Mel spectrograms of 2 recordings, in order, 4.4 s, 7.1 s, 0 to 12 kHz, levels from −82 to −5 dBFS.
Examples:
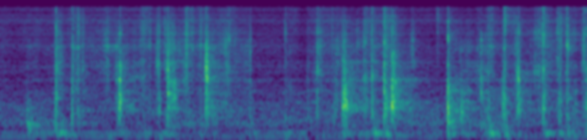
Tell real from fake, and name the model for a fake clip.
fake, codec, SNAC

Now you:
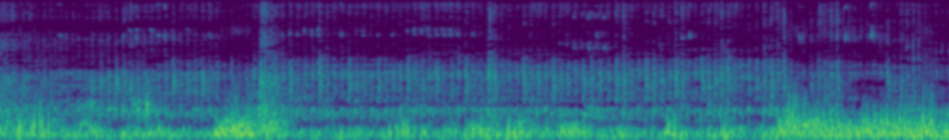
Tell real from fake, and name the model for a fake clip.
real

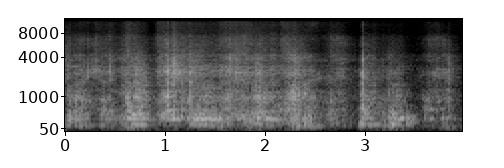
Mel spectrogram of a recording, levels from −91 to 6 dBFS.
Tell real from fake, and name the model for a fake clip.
fake, codec, SNAC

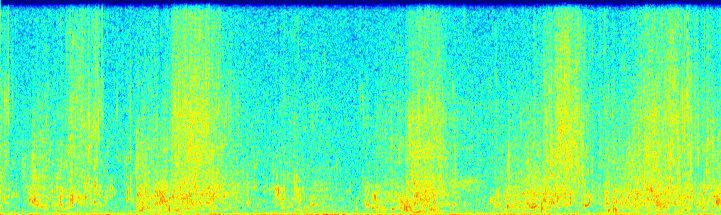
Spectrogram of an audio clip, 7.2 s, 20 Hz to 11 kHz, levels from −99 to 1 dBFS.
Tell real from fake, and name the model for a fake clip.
real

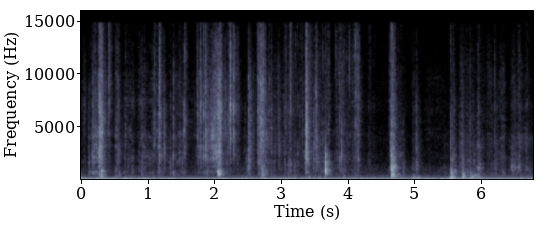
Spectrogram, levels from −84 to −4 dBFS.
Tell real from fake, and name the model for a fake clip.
real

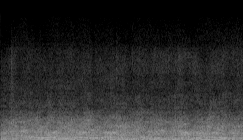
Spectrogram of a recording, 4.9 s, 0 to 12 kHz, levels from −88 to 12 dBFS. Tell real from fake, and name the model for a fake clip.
fake, codec, SNAC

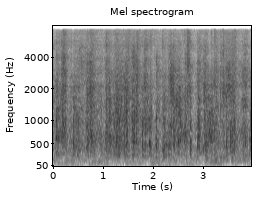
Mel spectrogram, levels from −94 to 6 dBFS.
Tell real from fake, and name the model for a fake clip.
fake, codec, SNAC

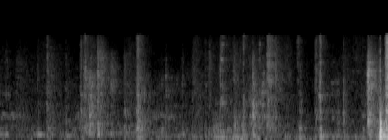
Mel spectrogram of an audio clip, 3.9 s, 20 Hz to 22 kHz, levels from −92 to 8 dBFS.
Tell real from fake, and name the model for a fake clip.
real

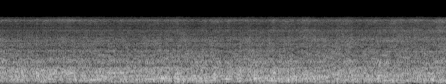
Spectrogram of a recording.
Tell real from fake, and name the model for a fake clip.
fake, codec, SNAC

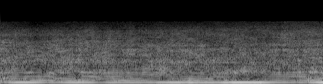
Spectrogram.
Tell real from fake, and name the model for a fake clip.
fake, codec, SNAC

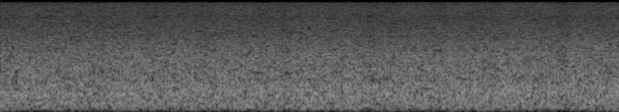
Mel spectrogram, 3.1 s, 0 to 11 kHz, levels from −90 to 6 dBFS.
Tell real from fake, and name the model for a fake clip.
real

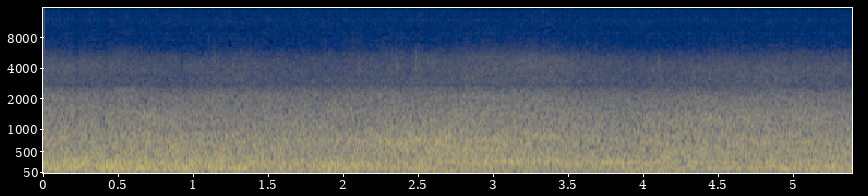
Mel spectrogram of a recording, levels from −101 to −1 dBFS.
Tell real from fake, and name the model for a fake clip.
real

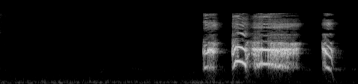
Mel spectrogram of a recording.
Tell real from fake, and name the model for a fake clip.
real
